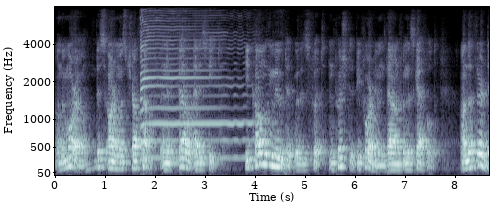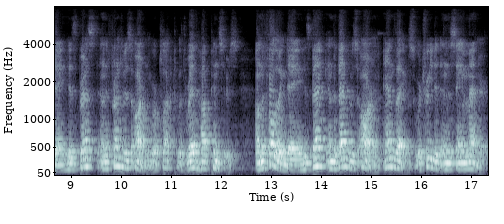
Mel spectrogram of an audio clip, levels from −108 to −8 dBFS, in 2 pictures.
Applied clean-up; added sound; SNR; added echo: none; Wind instrument, woodwind instrument; 12 dB; reverberation time 0.5 s.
